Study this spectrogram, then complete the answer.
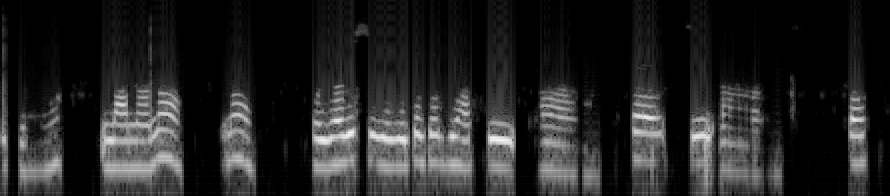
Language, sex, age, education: Yoruba, female, 15-29, tertiary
